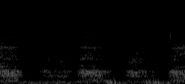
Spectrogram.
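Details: A happy Cane Corso makes low, snorting, piggy-like grumbling noises in repeated breathy pulses while greeting its owner at home with a toy and kisses.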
